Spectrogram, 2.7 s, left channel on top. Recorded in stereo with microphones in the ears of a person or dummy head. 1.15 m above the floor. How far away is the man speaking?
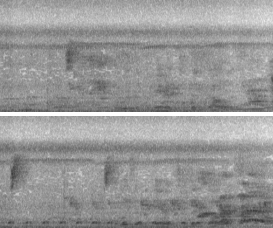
About 4 m.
